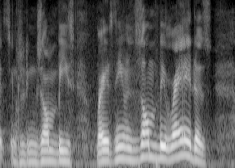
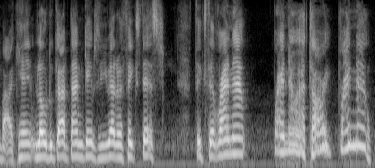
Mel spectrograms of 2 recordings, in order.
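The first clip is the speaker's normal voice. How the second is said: rising higher, ever more insistent; ranting; 4 semitones higher than usual. Real, not acted. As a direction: build the demand up higher each time. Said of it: "little rant".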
